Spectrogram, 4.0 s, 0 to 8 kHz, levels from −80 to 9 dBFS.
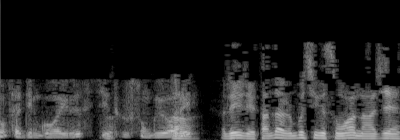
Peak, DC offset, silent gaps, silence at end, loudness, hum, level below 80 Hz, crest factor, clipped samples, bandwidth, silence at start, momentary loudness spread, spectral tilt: -2 dBFS; under 0.1%; none; 0 s; -22 LUFS; none; -62 dBFS; 20 dB; under 0.1%; 5.8 kHz; 0 s; 11 LU; -11 dB/octave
